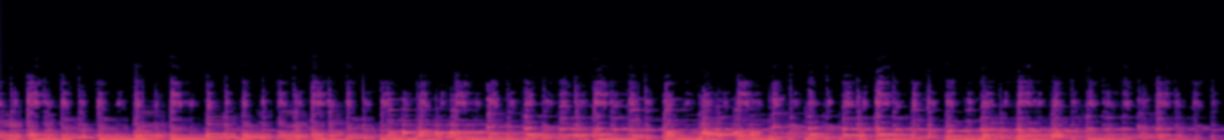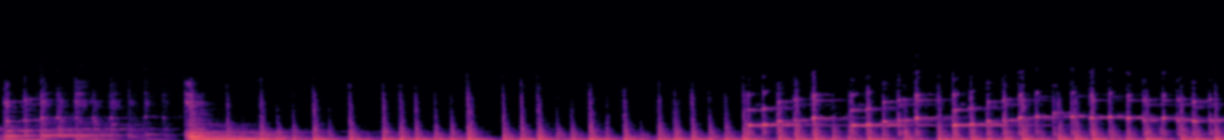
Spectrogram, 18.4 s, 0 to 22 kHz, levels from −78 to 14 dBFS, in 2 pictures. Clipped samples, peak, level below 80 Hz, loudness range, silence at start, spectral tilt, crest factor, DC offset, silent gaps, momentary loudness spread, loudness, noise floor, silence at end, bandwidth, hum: under 0.1%; -4 dBFS; -34 dBFS; 8 LU; 0 s; -4.5 dB/octave; 16 dB; under 0.1%; none; 10 LU; -21 LUFS; -41 dBFS; 0 s; 11 kHz; none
